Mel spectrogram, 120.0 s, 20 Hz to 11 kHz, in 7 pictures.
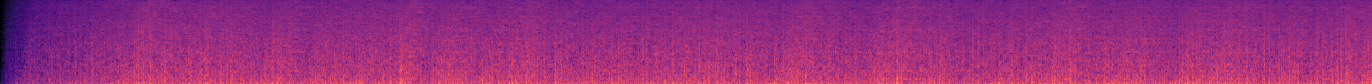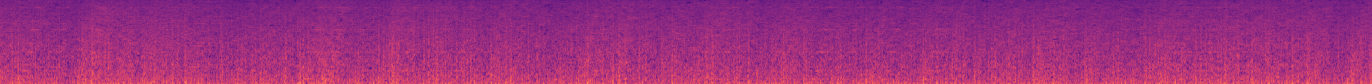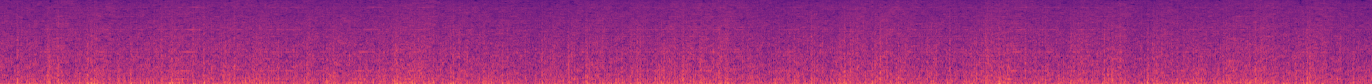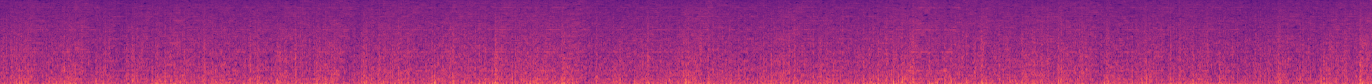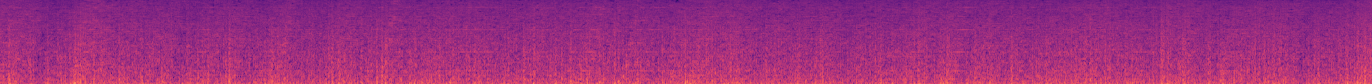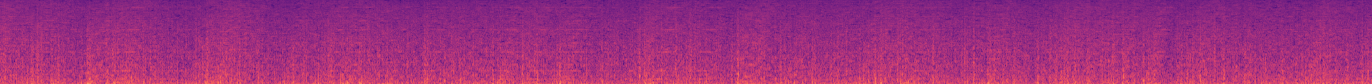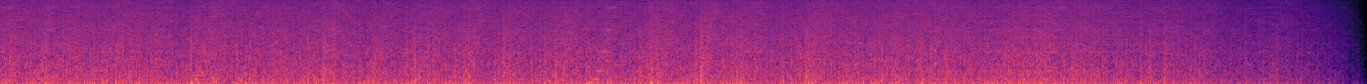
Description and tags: Noise Garden 13
1.This sample is part of the "Noise Garden" sample pack. 2 minutes of pure ambient droning noisescape. Horror noise mess.
reaktor, drone, noise, soundscape, effect, electronic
